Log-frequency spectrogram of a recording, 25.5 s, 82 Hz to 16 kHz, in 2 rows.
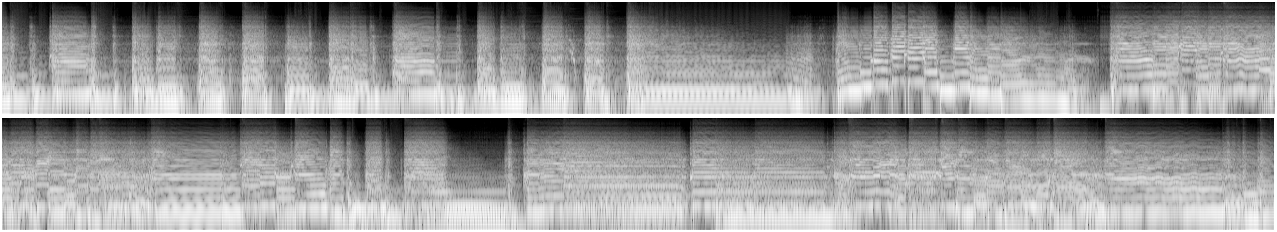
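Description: Electric guitar played through a Victory Deputy compact head on its second voice into a 1x12 cab: distorted riffs, sustained chords and single-note runs with short pauses, loud and upfront with no talking.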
